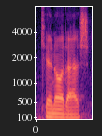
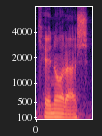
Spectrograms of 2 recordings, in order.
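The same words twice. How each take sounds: The two takes are said the same way.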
